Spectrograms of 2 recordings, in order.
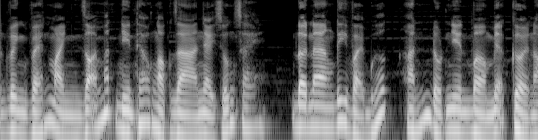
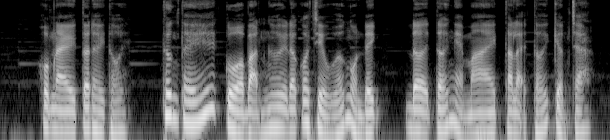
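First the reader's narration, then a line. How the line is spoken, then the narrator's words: Soft young woman's voice. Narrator (Vietnamese): thiếu nữ Đột Quyết khẽ nói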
